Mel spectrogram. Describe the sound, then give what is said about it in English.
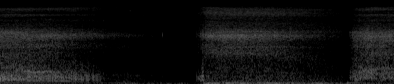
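A voice imitates one-nostril pranayama breathing with long, hissing nasal breaths, soft and airy, broken by short pauses. “But there's like even pranayama or something. It's where you go. Like you hold one nostril.”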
